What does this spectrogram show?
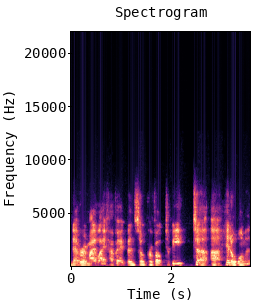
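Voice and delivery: ordinary talk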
